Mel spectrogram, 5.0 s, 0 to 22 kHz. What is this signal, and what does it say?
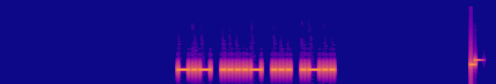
Morse code, heard as a keyed tone, about 31 wpm, 700 Hz. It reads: K4SL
